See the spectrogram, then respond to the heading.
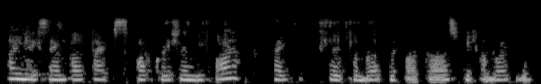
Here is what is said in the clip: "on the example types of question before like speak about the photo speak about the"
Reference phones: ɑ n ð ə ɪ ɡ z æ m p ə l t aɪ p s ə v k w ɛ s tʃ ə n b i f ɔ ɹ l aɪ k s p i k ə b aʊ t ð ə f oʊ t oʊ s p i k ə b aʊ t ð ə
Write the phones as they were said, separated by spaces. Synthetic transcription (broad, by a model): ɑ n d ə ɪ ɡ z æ m p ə l t aɪ p s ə f k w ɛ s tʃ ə n b i f ɔ ɹ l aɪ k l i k ə b aʊ t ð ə p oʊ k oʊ s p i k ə b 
